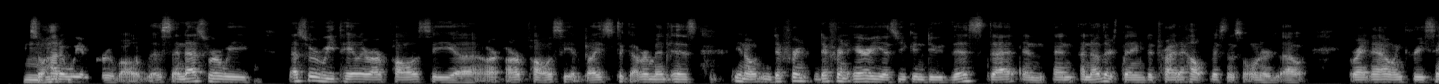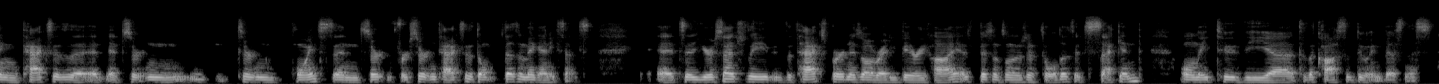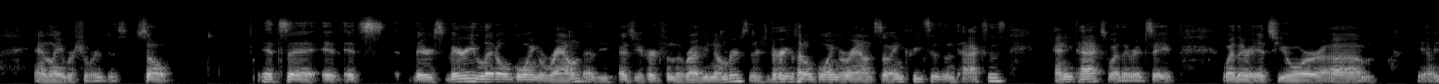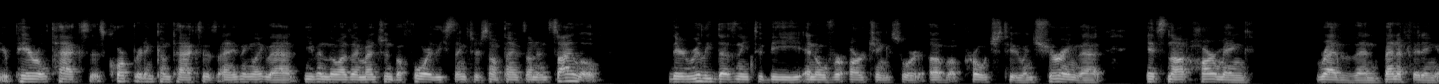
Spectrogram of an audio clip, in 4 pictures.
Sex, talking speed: male, 185 wpm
